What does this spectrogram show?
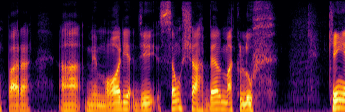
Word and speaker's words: Charbel: Mas é mais conhecido mesmo com o nome de Charbel, com a pronúncia francesa, que ficou um pouco vulgarizada no mundo inteiro.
